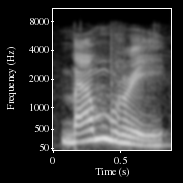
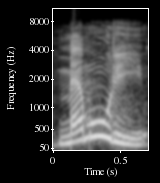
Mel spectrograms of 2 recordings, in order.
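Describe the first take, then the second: First: মেমোরি in two syllables, "MEM-ri"; syncope, o dropped. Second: মেমোরি in three syllables, "me-mu-ri"; unshortened form. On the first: Teacher demonstrates elision to students, মেমোরি as "memri". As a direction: drop the middle o in মেমোরি: "memri". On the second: Teacher gives students the full word, মেমোরি as "me-mu-ri". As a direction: sound the middle vowel in মেমোরি. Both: Shown as a demonstration. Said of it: "উর উচ্চারণটাকে এলিশন করা হয়".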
